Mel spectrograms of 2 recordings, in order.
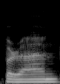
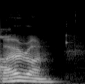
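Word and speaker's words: bodhrán: how do you pronounce it in Ireland? – Bowron. – I think we say Baran in here, but that sounds like a bastardization of the, pronunciation.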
